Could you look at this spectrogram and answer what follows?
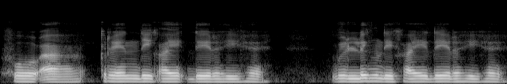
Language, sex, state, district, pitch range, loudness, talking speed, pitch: Hindi, male, Chhattisgarh, Raigarh, 130-135 Hz, -15 LUFS, 120 wpm, 135 Hz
